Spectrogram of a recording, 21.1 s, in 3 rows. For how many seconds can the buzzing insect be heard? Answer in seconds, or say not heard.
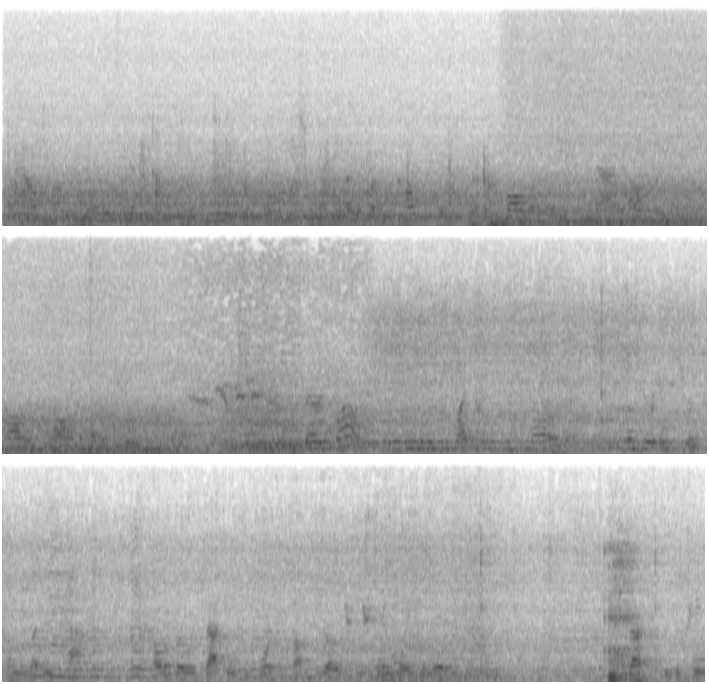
21 s.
